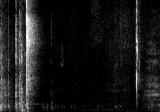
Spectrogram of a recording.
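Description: Plastic solution tank of a Bissell SpinWave spin mop being handled: two sharp clicks at the start, then one more click near the end.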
